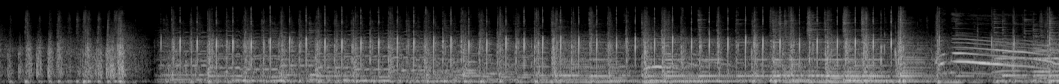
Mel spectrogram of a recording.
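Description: Flamenco music driven by rapid, evenly repeating percussive taps, with a short break about a second and a half in. After the break come held notes, and near the end sliding notes fall in pitch.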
